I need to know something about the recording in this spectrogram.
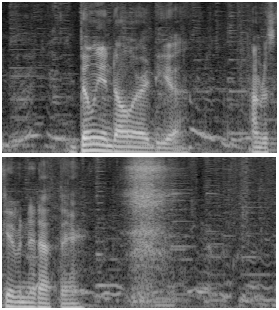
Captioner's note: inhales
